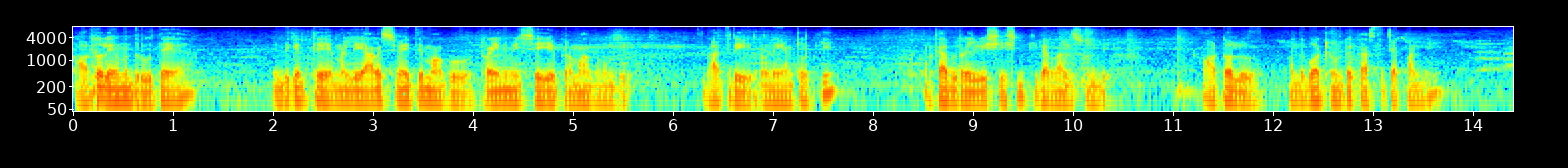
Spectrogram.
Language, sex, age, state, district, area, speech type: Telugu, male, 60+, Andhra Pradesh, Anakapalli, urban, spontaneous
